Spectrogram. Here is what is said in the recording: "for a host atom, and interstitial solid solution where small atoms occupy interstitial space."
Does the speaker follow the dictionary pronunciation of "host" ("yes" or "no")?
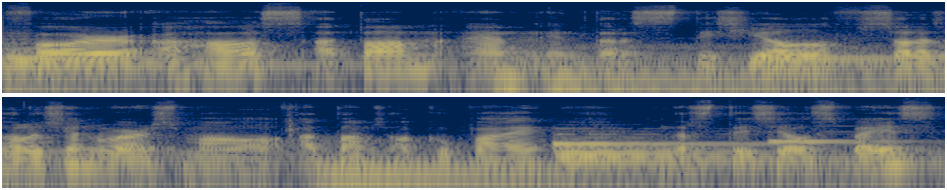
no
